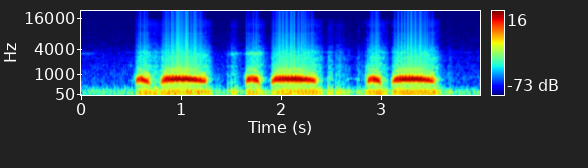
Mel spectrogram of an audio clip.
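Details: Spotted dove employed as a lure for trapping, three clear coo couplets, each a short soft note followed by a sustained deeper coo, evenly spaced.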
